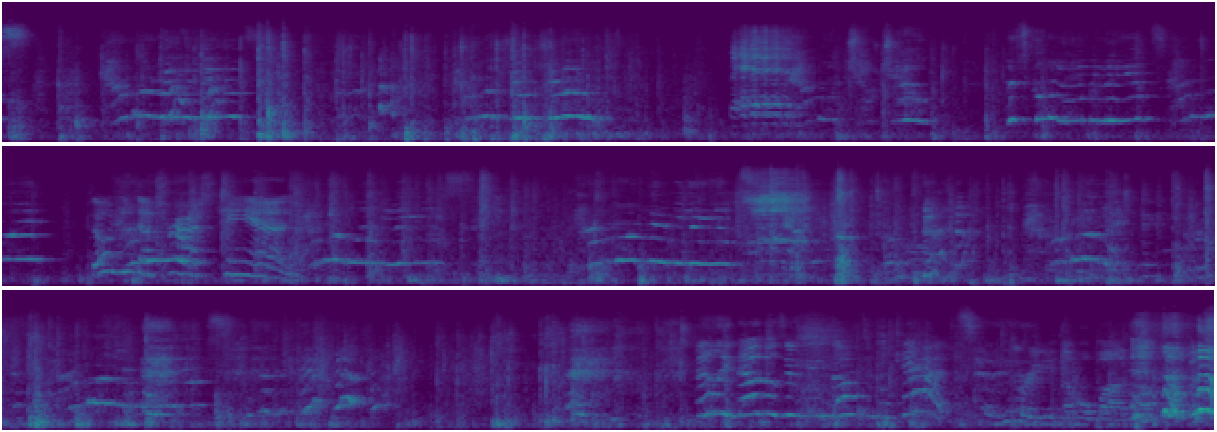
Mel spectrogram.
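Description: Small hooves clatter and tap on a hard floor.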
